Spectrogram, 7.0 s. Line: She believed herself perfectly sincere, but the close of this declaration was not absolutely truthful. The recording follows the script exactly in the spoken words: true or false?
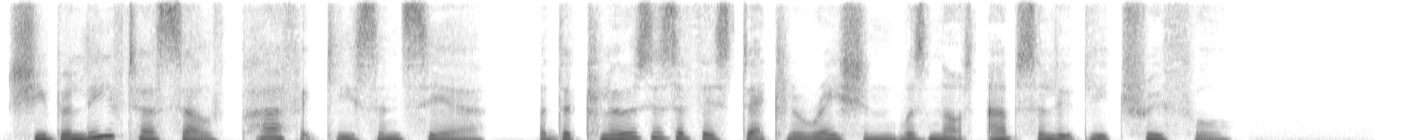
false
